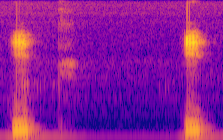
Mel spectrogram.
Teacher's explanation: سانس آخر میں جاری ہو رہا ہے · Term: हम्स की सिफ्त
